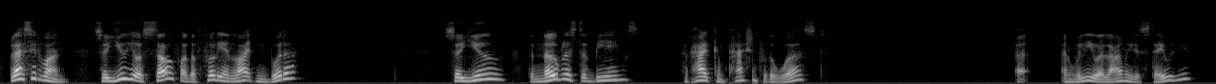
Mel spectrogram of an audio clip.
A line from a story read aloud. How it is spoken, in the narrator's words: I exclaimed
